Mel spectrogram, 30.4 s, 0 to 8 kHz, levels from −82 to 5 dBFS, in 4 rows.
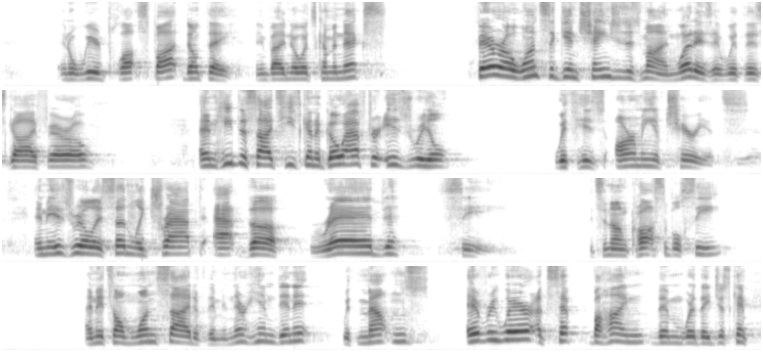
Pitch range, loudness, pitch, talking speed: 175-225 Hz, -32 LUFS, 195 Hz, 145 wpm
